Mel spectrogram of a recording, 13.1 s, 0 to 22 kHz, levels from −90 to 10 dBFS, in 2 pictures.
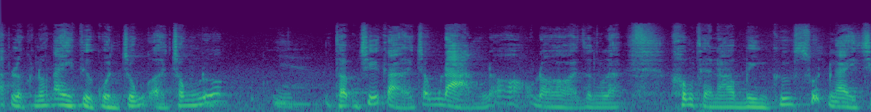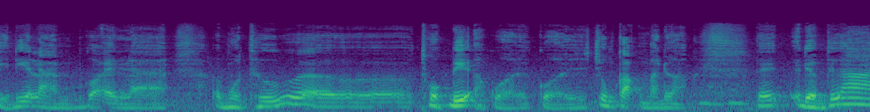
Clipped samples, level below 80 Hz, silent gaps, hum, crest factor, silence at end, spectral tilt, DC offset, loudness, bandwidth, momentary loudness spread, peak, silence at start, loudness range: under 0.1%; -54 dBFS; none; none; 22 dB; 0 s; -6 dB/octave; under 0.1%; -26 LUFS; 10.5 kHz; 12 LU; -4 dBFS; 0 s; 2 LU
